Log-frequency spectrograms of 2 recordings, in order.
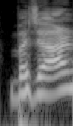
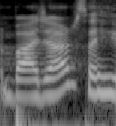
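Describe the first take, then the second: First: "बाजार" with first A short, "bajaar"; short first vowel. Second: Said in the usual way. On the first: Shown as a demonstration. Teacher shows children the error, "बाजार" as bajaar. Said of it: "बाजार नहीं होता बच्चों". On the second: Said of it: "बाजार सही होता है word".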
